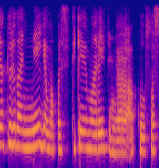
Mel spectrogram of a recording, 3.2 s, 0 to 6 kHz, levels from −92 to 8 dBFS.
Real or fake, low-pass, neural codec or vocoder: fake; 5.4 kHz; codec, 44.1 kHz, 3.4 kbps, Pupu-Codec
